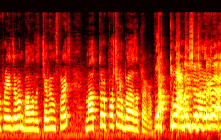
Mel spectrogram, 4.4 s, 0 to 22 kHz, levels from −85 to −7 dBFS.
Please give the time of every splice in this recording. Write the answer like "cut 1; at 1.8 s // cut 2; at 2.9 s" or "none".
cut 1; at 3.2 s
